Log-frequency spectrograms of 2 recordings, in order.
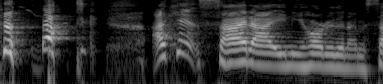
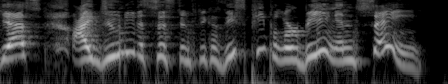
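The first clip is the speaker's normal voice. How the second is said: irritating, mocking, pitched-up tone of voice; 7 semitones higher than usual. Mocking people who do dumb things and ask for help: mocking imitation of a hated tone. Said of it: "that tone of voice that I absolutely fucking hate".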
